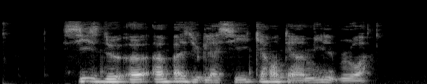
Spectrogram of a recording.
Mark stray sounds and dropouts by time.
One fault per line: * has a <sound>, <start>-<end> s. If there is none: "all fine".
all fine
